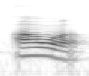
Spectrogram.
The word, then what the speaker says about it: hour: The examples for the sound is hair, behave, hour, honest. You might be wondering why the words h in hour and h in honest is in blue color. It is because we never pronounce actually this particular sound.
